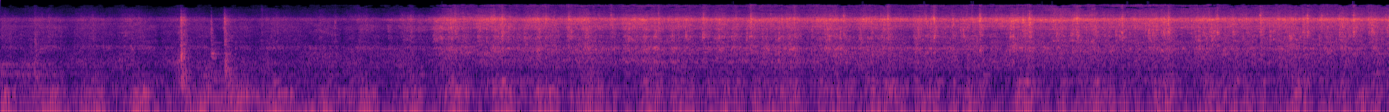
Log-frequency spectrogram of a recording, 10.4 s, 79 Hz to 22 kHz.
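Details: 1978 Ford F-150 4x4, 351M/400, Edelbrock Performer intake, new Holley 4160 electric-choke carb, Hedman headers, Flowmaster duals, C6 automatic: uneven, lumpy idle right after cold start that smooths out within seconds; rich mixture from choke releasing too late, fixed by adjusting choke to release sooner.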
